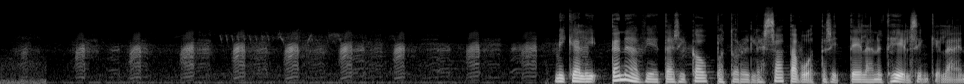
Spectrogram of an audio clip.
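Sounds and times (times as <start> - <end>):
mallard ducks quacking: 0.7 - 6.0, 6.7 - 7.2
speech: 5.5 - 9.6.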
